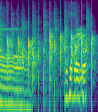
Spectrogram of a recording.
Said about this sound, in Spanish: Aplauso para el tipo.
